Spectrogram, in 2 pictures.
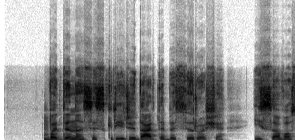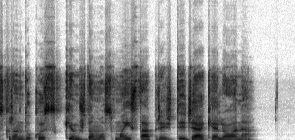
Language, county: Lithuanian, Vilnius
